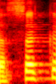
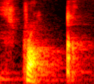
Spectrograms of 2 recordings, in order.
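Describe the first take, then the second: First: സ്റ്റക്ക് with no R after the T; wrong word form. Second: സ്ട്രക്ക് with an R after the T; corrected word form. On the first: Teacher correcting Revathi, quoting സ്റ്റക്ക് without its R. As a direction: drop the R, saying സ്റ്റക്ക്. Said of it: "അല്ല Revathi". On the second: Teacher giving Revathi the correction, സ്ട്രക്ക് with its R sounded. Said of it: "സ്റ്റക്ക് അല്ല Revathi". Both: Shown as a demonstration.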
